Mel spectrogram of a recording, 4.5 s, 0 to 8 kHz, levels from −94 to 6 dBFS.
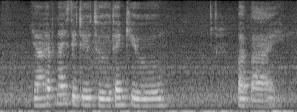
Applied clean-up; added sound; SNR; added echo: none; Crumpling, crinkling; 15 dB; reverberation time 0.2 s.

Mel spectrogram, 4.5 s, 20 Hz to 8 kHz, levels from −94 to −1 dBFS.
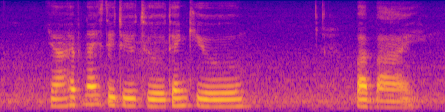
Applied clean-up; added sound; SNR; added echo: none; none; none; none.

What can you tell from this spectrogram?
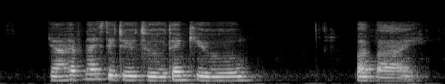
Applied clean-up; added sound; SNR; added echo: neural separator model SepFormer DNS4.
